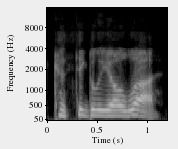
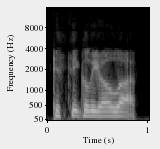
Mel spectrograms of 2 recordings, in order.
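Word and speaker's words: Costigliola: My name is even longer than it seems. It's Castigliola. There's an extra syllable in there. Castigliola, as I pronounce it.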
